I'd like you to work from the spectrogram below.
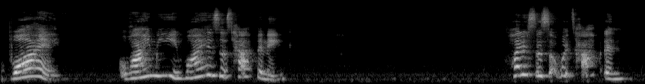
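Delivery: high, tearful, pleading voice; crying out in despair. Retold or imitated. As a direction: voice breaking with despair. Despairing cry over possible loss.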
